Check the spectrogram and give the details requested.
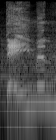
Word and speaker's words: daemon: which I usually pronounce with the EA, like as Damon rather than Demon, even though I'm aware the correct pronunciation is still just Demon.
